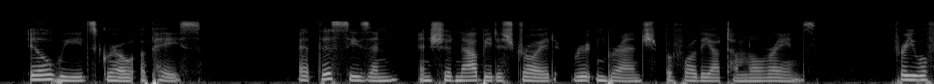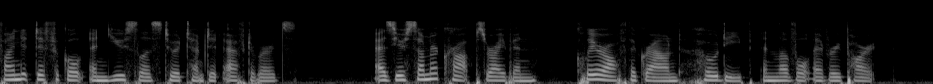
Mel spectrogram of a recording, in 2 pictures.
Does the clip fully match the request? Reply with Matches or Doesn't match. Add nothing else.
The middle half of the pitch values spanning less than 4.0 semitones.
Matches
